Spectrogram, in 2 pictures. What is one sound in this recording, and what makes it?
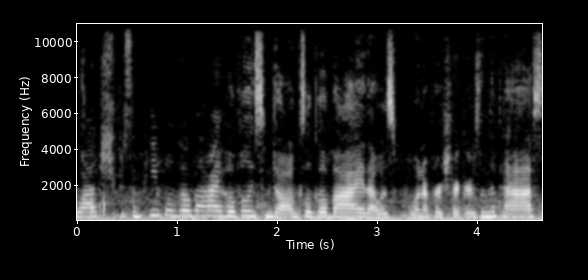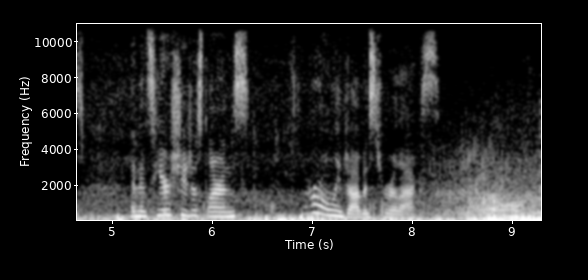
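A woman talks in a lively voice close to the microphone.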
